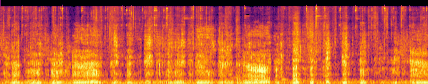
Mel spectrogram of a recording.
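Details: Hildy (yellow) and Harvey (chocolate), two dogs roughhousing good-naturedly over a tennis ball, trade deep rolling growls broken into choppy bursts, with panting and scuffling between.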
